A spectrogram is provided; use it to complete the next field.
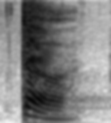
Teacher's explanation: देखिए बोलते हैं अ विकल्प में त जब बोलते हैं ना मुख विवर में जिह्वा दंत को स्पर्श करती है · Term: दंतीय वर्ण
